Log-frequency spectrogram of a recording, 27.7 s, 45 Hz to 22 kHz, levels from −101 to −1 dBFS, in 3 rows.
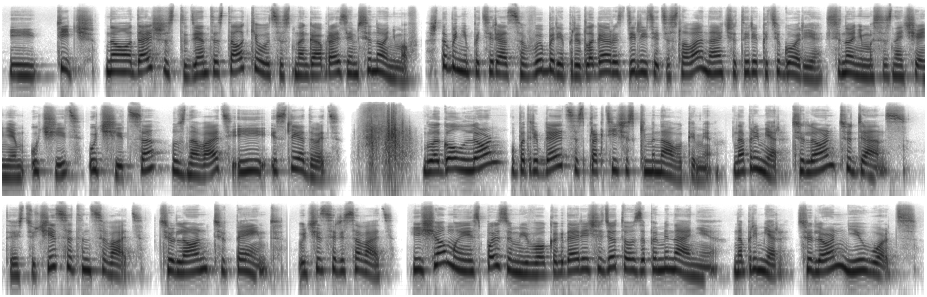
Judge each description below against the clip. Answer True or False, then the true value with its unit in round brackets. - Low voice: False (225 Hz)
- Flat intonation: False (3.6 semitones)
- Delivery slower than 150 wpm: True (140 wpm)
